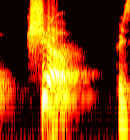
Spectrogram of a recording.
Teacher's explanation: इसमें क की भी ध्वनि आती है। परंतु क की ध्वनि थोड़ी छोटी होती है।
